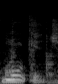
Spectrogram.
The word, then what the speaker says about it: mortgage: with a t yeah it has a t in it but you don't pronounce it you say mortgage morgage so not Mort mortgage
